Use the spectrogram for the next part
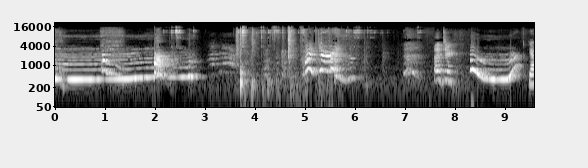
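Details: Airedale Terrier indoors, urged to sing, answering with several sliding howls and yips interleaved with a person's speech, ending on a long dipping howl.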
